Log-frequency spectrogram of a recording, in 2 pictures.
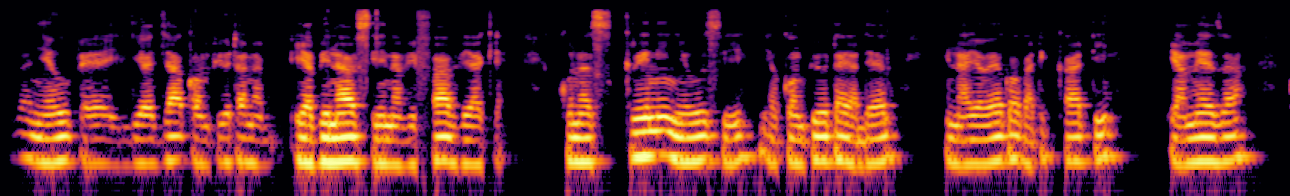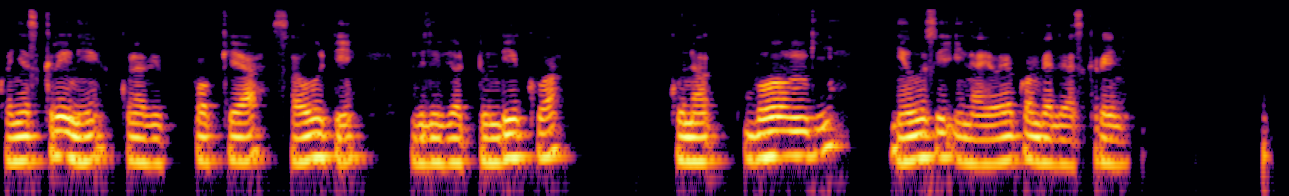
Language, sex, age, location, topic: Swahili, female, 25-35, Kisii, education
